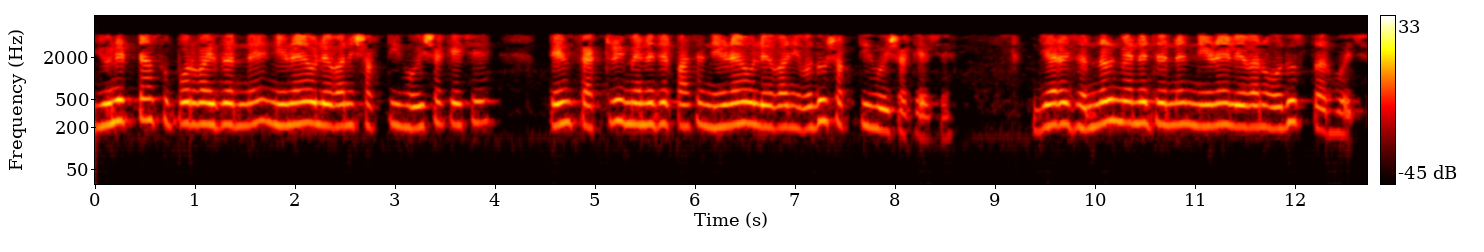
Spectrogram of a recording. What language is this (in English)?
Gujarati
